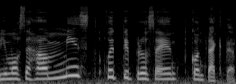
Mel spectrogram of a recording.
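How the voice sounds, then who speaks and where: A woman speaks at a high pitch. Her intonation is lively. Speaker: municipal communications worker. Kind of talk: casual chat. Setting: outdoors. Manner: halting.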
